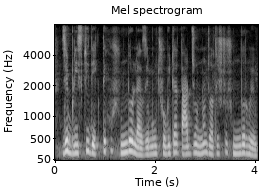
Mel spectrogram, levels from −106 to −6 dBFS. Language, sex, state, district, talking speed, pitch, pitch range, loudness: Bengali, female, West Bengal, North 24 Parganas, 205 wpm, 180 Hz, 170-195 Hz, -31 LUFS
